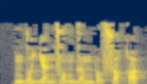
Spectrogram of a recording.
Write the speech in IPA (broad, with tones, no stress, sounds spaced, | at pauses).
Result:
n d ɔ˧˥ ʎ æ˩ n z ɔ˩ ŋ ɡ ɜ˧˥ m b ɪ˩ lˠ s u˧˥ q ʊ˧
